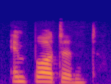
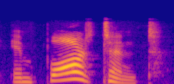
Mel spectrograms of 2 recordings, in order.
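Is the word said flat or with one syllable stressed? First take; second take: flat; stressed. First: All syllables are said flat, with no stress. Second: The syllable 'por' is stressed on a high note. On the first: "it's blank" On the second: "I'm kind of emphasizing on a high note here"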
